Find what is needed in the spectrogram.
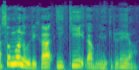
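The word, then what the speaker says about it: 息: 자, 발음은 우리가 뭐라고 한다? 이기라고 얘기를 해요.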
